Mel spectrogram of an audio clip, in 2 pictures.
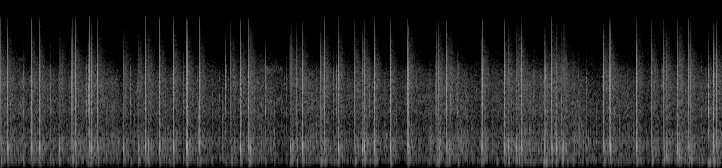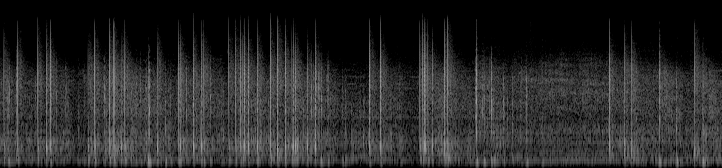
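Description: Fireworks going off in a rapid, dense barrage of bangs, many a second, with a few louder booms a little past two-thirds through before the bangs thin out near the end.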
